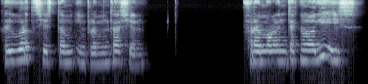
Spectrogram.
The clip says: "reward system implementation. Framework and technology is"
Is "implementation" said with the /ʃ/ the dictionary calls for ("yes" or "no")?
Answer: no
